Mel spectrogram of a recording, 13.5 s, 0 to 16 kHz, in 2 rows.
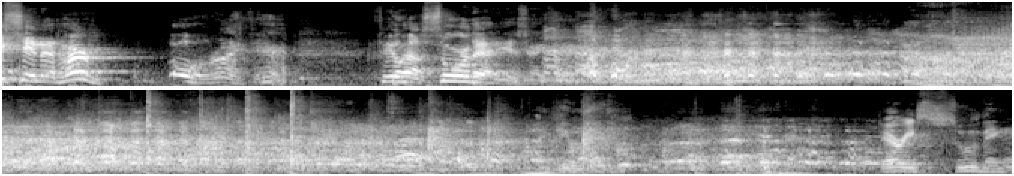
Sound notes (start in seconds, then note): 3.5 laughter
